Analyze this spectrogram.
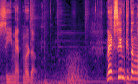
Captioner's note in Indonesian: suara transisi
